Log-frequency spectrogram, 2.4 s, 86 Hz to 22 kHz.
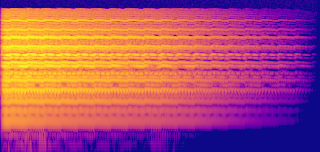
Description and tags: PPG 008 Dissonant Space Organ C3
This sample is part of the "PPG
MULTISAMPLE 008 Dissonant Space Organ" sample pack. A short dissonant
chord with a sound that is similar to that or an organ. In the sample
pack there are 16 samples evenly spread across 5 octaves (C1 till C6).
The note in the sample name (C, E or G#) does not indicate the pitch of
the sound but the key on my keyboard. The sound was created on the PPG VSTi. After that normalising and fades where applied within Cubase SX.
ppg, multisample, chord, organ, dissonant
